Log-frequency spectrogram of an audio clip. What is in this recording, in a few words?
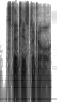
"statistical", British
